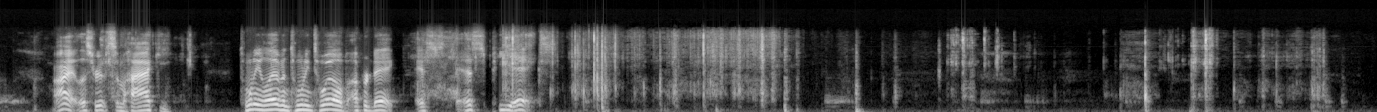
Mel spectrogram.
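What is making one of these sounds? A cardboard box bumps and scrapes softly as hands turn it over.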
